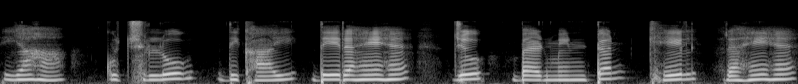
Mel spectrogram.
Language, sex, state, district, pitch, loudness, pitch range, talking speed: Hindi, female, Bihar, West Champaran, 220 Hz, -17 LUFS, 210-235 Hz, 90 wpm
